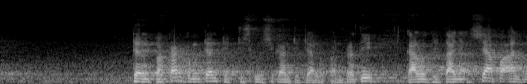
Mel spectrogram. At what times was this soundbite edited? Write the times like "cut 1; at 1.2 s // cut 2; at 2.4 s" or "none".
none

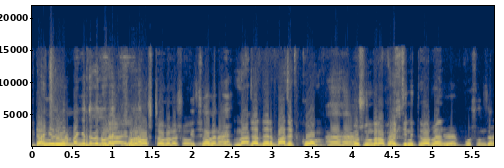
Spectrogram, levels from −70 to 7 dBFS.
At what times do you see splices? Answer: cut 1; at 2.7 s

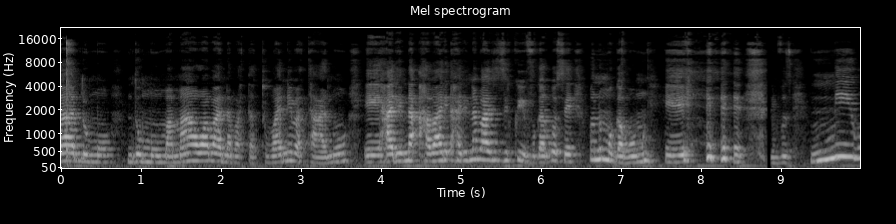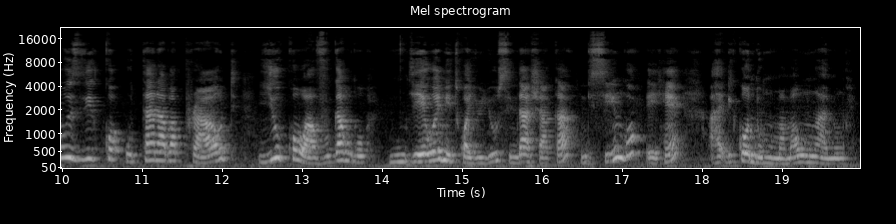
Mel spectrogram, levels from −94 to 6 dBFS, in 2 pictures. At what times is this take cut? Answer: cut 1; at 8.8 s

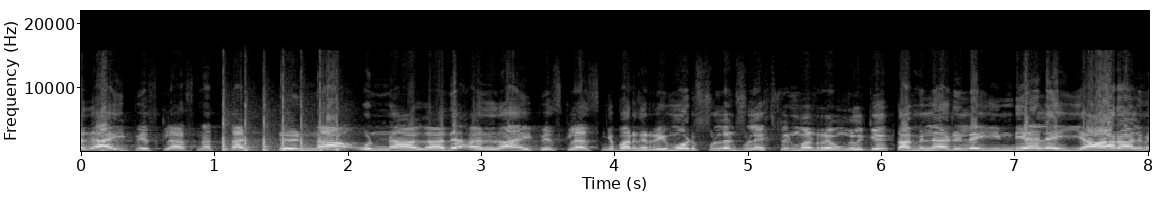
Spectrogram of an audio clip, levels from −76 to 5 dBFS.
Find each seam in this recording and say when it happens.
cut 1; at 3.9 s // cut 2; at 6.1 s

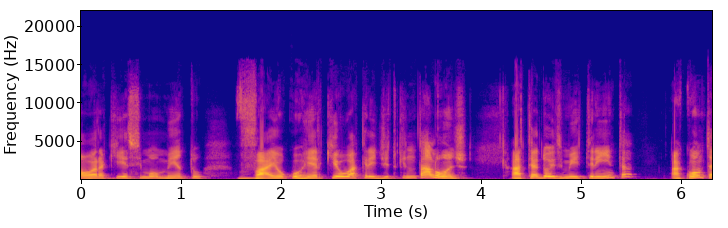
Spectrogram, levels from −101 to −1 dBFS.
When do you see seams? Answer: none

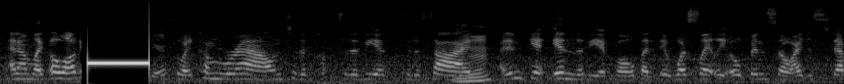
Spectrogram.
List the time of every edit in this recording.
none

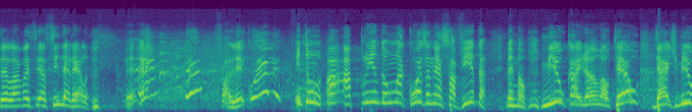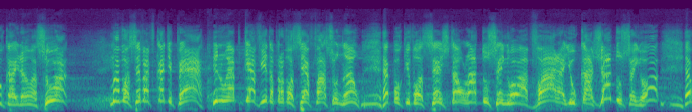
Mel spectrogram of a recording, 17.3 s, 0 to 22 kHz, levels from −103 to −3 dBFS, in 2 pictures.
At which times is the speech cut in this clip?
cut 1; at 3.6 s // cut 2; at 8.0 s // cut 3; at 11.2 s

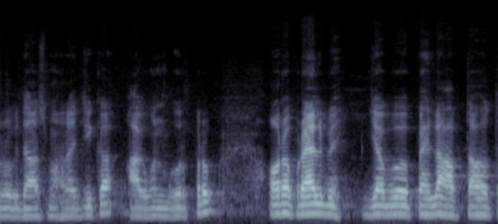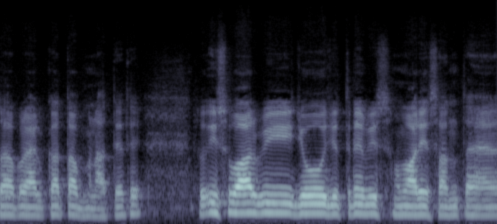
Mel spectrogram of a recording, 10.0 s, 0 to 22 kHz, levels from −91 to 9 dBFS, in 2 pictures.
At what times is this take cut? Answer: none

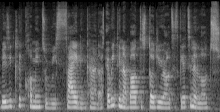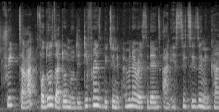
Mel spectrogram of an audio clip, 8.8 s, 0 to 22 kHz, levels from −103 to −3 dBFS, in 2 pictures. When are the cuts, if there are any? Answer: cut 1; at 2.1 s // cut 2; at 5.1 s

